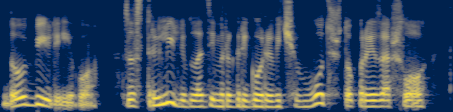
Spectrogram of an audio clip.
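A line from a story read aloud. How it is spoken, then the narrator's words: Indignant exclamation. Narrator (Russian): С негодованием воскликнул Тимофей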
